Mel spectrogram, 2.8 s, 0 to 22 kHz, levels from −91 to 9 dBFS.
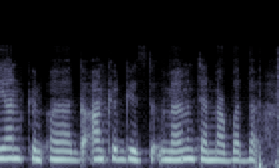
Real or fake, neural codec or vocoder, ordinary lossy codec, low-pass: fake; codec, 16 kHz, 0.5 kbps, X-Codec, HuBERT features, trained on LibriSpeech; none; 7.2 kHz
